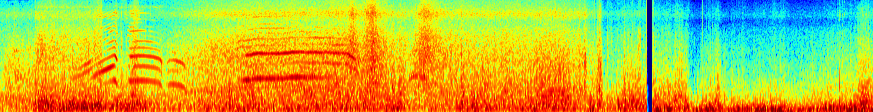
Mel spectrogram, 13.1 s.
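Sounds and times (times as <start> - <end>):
strong wind on microphone: 0.0 - 13.0
person yelling: 1.2 - 2.9, 3.6 - 5.5.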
